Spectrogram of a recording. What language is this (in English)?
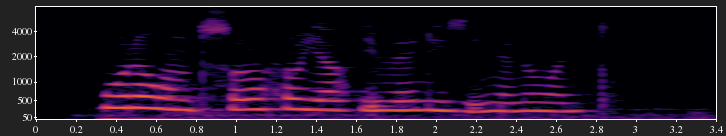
Kabyle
